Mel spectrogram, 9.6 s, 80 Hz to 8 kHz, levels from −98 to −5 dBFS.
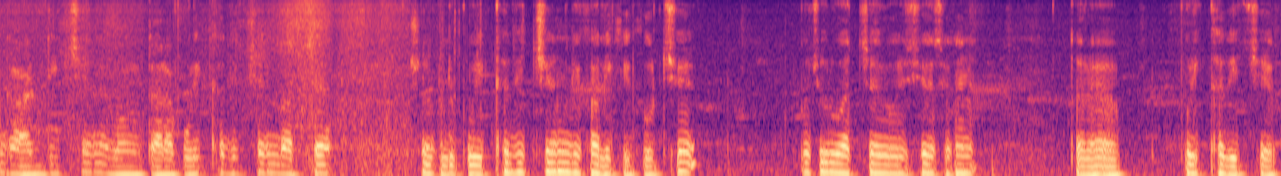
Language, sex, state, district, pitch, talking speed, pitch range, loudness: Bengali, male, West Bengal, Jalpaiguri, 140 Hz, 120 wpm, 130-150 Hz, -17 LUFS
